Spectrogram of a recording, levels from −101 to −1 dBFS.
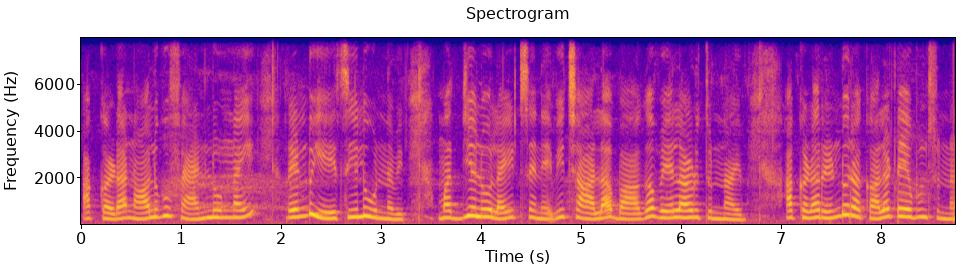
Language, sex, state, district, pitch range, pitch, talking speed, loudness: Telugu, female, Andhra Pradesh, Sri Satya Sai, 250-320 Hz, 290 Hz, 125 wpm, -15 LUFS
